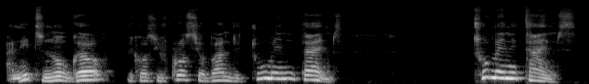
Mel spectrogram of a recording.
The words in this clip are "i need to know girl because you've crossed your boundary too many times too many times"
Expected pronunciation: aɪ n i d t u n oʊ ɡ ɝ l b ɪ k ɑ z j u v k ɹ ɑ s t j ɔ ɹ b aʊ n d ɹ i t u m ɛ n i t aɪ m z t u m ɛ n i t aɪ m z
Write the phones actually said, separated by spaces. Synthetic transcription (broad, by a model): aɪ n i d t u n oʊ ɡ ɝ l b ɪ k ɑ s j u v k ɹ ɑ s j ɔ b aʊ n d l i t u m ɛ n i t aɪ m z t u m ɛ n i t aɪ m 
